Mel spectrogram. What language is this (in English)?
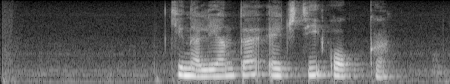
Russian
